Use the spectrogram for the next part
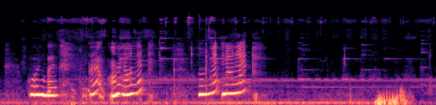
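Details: Talkative pet Bengal cat grumbling indoors because it wants a massage and to jump on its owner's lap; wavering, harmonic meows in two bursts of rising and falling tones, over a steady low hum and a woman talking.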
